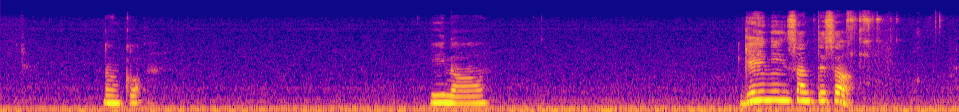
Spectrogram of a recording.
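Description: A young woman speaks softly in short bursts close by.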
